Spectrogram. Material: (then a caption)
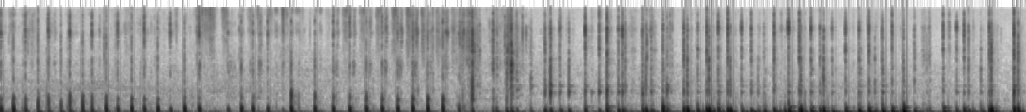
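Plastic. Fingertips rapidly tap, scratch and squeeze the body and cap of a clear, thin-walled, empty plastic water bottle, held sideways and then upside down. The result is a fast stream of short, crinkly taps with dull, low thuds. The taps grow denser and louder in the second half.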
